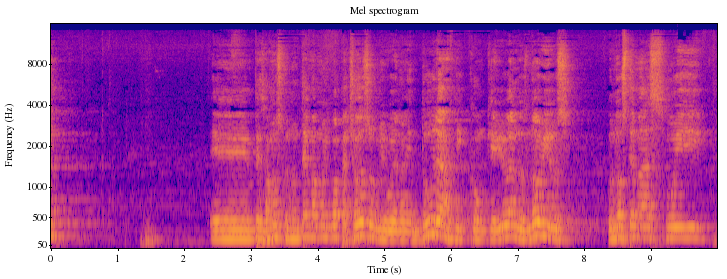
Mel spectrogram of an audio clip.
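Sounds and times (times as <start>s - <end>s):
man's amplified voice: 0.0s - 0.7s, 2.4s - 10.0s.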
